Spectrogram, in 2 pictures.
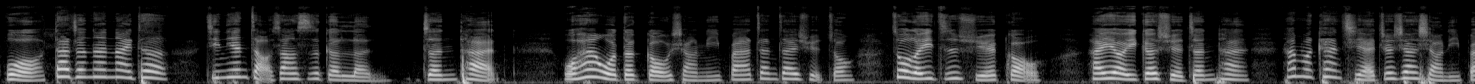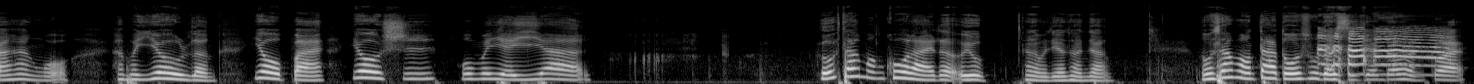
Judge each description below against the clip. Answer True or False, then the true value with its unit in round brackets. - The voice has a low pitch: False (230 Hz)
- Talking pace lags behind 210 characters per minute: True (185 characters per minute)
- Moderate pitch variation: True (5.0 semitones)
